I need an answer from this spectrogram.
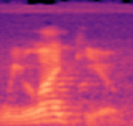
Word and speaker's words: Well IQ: healthcare world and then depending on if you want to pronounce a different way you could also pronounce it we like you and so again recognizing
